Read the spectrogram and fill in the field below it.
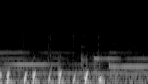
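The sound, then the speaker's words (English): A quick patter of about eight soft, wet-sounding taps imitating rain, stopping abruptly after a second, with a faint steady hum underneath and no voices. “What do you think of when it's raining?”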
